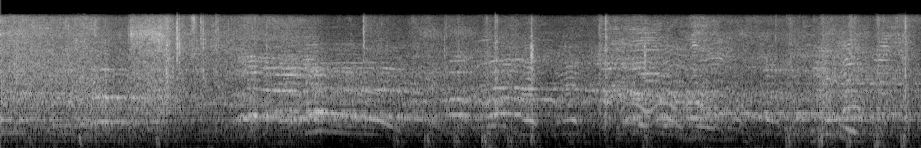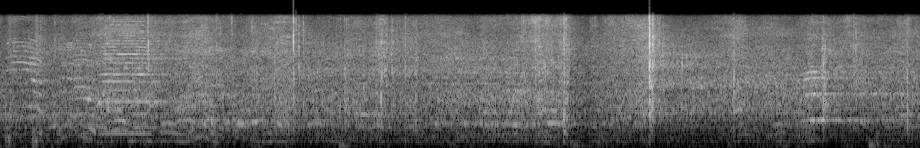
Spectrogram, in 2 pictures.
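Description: A crowd of spectators cheers and shouts in a large echoing arena.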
